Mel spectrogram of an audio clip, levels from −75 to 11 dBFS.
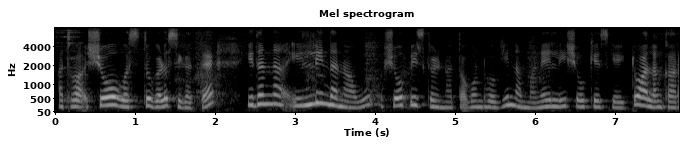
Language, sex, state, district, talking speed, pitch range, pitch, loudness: Kannada, female, Karnataka, Raichur, 145 wpm, 210-280 Hz, 230 Hz, -32 LUFS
